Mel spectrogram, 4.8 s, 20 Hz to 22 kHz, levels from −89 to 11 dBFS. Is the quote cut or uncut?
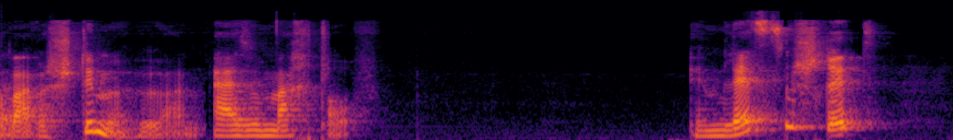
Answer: cut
